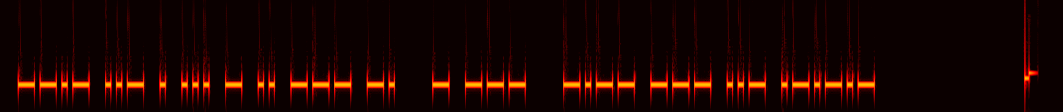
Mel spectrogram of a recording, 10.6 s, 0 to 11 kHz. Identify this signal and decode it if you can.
Morse code, heard as a keyed tone, about 22 wpm, 700 Hz. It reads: QUESTION TO YOU.
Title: Sentences from Top 1000 Words - Review Part 2 - 22wpm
